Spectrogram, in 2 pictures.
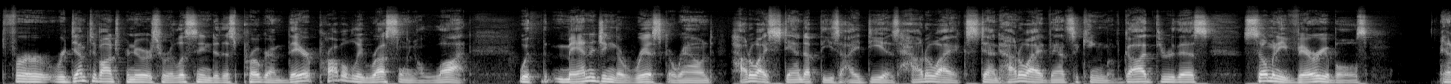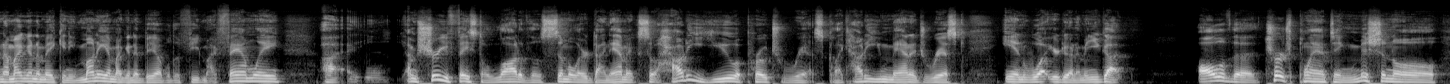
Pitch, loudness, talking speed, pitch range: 115 Hz, -15 LUFS, 205 wpm, 100-125 Hz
